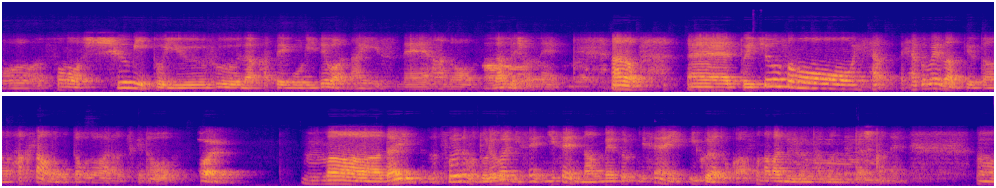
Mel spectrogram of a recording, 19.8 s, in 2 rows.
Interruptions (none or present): present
